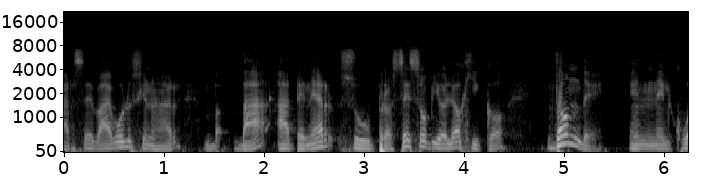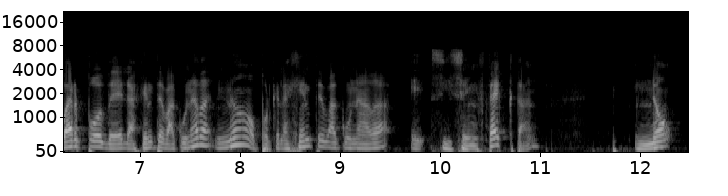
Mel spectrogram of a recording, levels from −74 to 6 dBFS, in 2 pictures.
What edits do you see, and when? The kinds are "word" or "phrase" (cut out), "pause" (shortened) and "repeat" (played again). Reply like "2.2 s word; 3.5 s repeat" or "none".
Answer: none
